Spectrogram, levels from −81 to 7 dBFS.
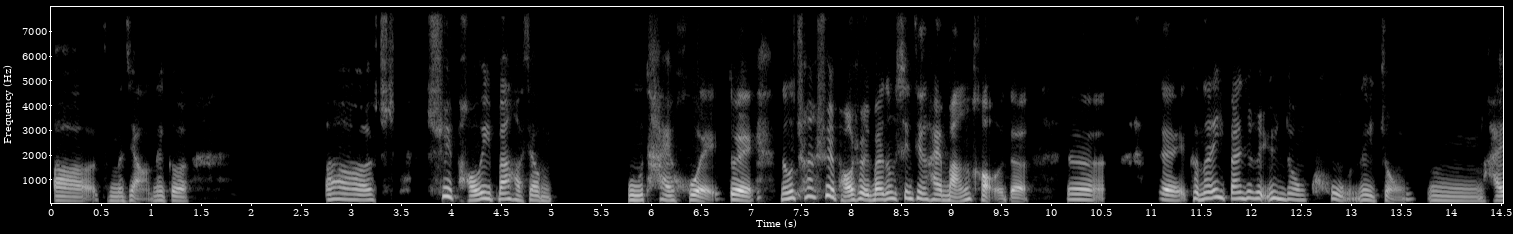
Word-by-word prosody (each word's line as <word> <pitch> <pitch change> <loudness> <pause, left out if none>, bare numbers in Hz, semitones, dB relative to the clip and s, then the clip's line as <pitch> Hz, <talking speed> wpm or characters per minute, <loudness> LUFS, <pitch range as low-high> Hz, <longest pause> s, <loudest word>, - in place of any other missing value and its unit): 啊， 165 -3 -1
怎 175 -3 -18
么 165 - -5
讲， 190 +3 -6
那 180 +1 -5
个 165 -2 -2 1.4
呃， 210 -2 0
睡 - - -16 0.5
睡 - - +2
袍 190 -2 +2
一 250 - +3
般 230 +1 +2
好 195 -4 -3
像， 180 -4 -2 0.7
不 190 0 +2
太 195 -3 -2
会， 195 +3 +2
对， 190 -6 +8 0.2
能 245 +5 +3
穿 330 +4 -2
睡 335 +2 +3
袍 - - +3
的 - - +6
时 245 - 0
候 220 - +5
一 - - +3
般 215 +2 +4
都 250 +1 +1
心 245 +2 -1
情 245 -3 0
还 210 -1 +1
蛮 190 +4 +1
好 - - +1
的。 - - 0 0.3
嗯， 210 -2 0 0.5
对， 200 -5 +3
可 250 - -3
能 255 +5 +2
一 300 - +2
般 245 0 0
就 265 - 0
是 255 - 0
运 255 -2 0
动 210 -3 -4
裤 215 -5 -6
那 195 -1 -3
种， 225 +8 -8
嗯， 165 -3 -7
还 175 0 -3
205 Hz, 200 characters per minute, -23 LUFS, 185-235 Hz, 1.4 s, 对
